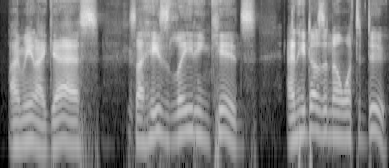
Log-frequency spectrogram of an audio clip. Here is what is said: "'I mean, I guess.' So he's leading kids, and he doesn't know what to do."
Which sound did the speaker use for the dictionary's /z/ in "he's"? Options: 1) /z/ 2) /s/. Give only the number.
1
